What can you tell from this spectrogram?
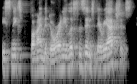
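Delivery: normal talking voice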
